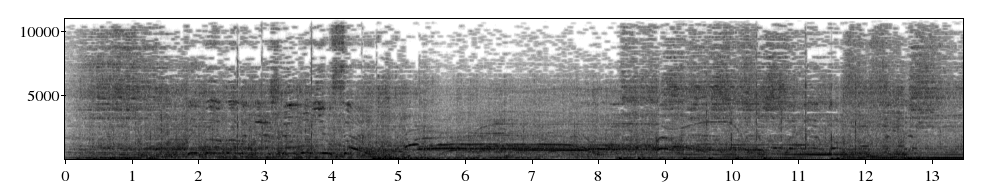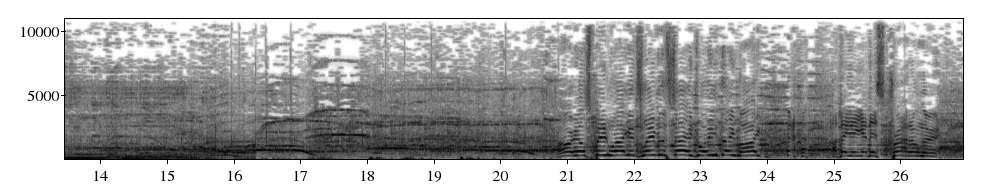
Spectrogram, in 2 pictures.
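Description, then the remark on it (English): A large concert crowd, everyone on their feet, screams and cheers continuously and loudly as the performers leave the stage after the show, with shrill whoops and yells rising out of a dense wall of voices that never lets up. “I tell you what, man, everybody's screaming, everybody's on their feet.”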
